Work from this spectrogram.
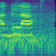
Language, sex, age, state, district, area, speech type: Hindi, female, 30-45, Madhya Pradesh, Seoni, urban, read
